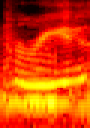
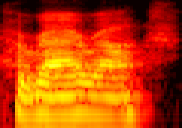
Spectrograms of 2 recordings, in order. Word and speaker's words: Perea: And Perea is spelled P-E-R-E-A. And I'm sure I pronounce it incorrectly because I call you Pereira, but I like it like that.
